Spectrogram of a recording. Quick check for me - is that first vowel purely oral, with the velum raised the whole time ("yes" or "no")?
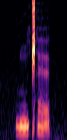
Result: no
